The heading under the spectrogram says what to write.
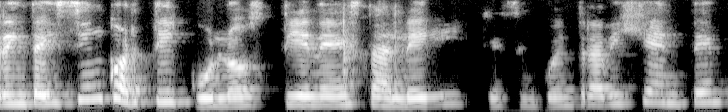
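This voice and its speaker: At a moderate pace, a woman talks in a high voice. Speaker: youth policy panelist, engineer. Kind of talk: panel talk.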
